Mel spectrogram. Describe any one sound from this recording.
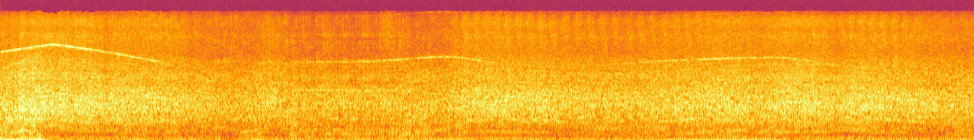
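A truck engine idles with a low, uneven rumble.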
